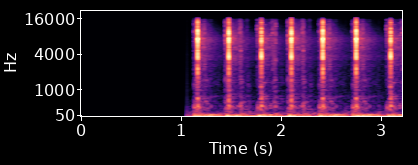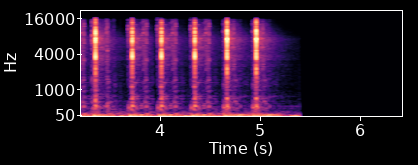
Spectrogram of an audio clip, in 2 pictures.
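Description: Typewriter keys striking one at a time, about thirteen even keystrokes at roughly three a second over a low hum. They start about a second in and stop about five seconds in.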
